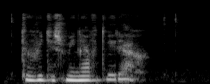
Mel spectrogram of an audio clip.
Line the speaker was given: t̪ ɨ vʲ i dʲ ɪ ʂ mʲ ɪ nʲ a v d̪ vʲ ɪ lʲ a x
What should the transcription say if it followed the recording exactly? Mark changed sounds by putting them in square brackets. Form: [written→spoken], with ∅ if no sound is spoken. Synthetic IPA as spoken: t̪ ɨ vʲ i dʲ ɪ ʂ mʲ ɪ nʲ a v d̪ vʲ ɪ [lʲ→ɾʲ] a x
